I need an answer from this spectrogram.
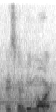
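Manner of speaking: ordinary delivery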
